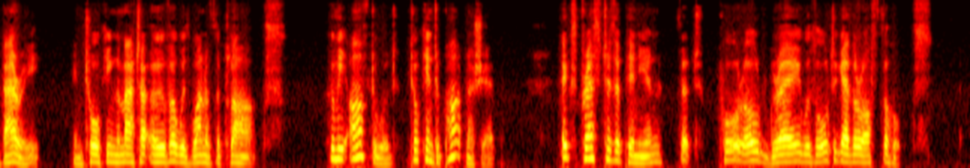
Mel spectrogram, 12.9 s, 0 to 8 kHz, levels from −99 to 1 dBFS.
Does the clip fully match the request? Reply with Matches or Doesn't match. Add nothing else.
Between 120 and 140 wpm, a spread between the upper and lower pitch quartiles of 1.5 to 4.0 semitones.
Doesn't match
